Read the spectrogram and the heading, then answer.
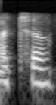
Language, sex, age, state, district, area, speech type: Punjabi, female, 60+, Punjab, Fazilka, rural, conversation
